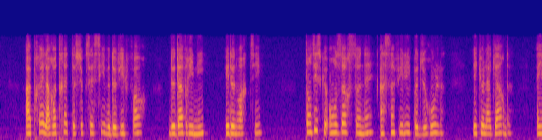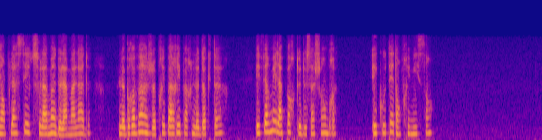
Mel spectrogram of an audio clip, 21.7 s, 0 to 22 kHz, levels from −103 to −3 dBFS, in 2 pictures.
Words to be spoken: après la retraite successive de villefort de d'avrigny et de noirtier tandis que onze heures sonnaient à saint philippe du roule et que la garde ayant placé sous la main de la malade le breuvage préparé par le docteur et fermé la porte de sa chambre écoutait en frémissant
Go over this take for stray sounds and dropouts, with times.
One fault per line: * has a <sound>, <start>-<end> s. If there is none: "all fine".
all fine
